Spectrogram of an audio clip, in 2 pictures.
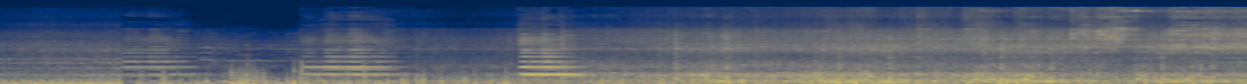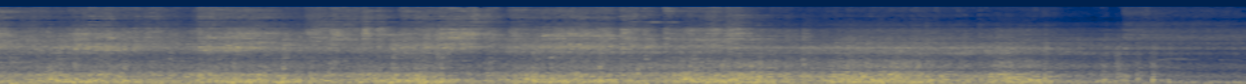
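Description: Electric commuter train sounds three horn blasts, the last one short and the loudest. It then passes close by with a loud rumble of wheels clattering over the rail joints, which fades near the end.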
